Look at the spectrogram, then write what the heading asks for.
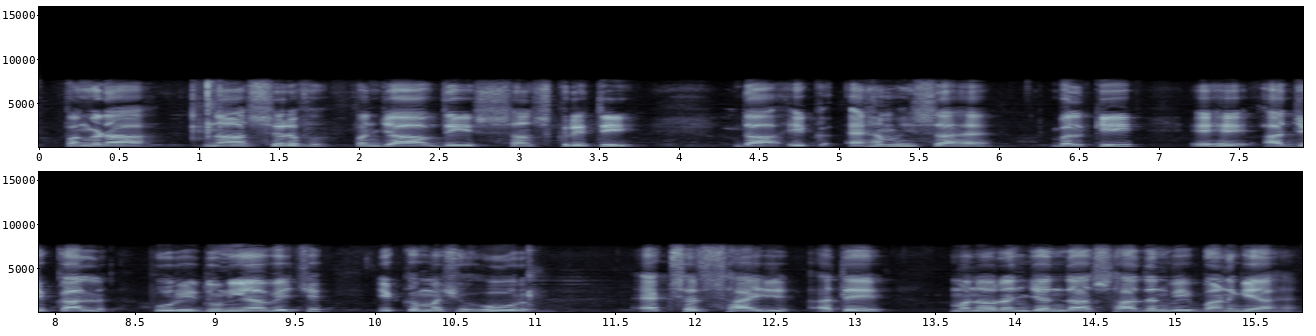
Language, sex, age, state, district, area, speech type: Punjabi, male, 45-60, Punjab, Hoshiarpur, urban, spontaneous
